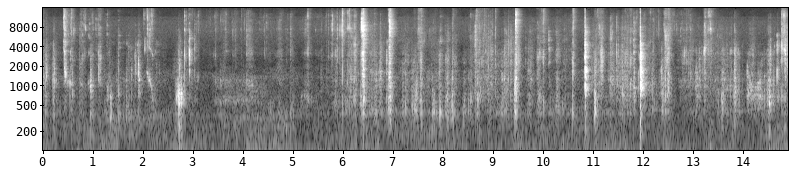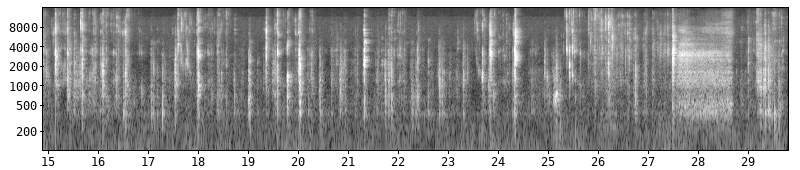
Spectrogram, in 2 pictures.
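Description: Close-miked chewing of crisp deep-fried dumplings: many sharp crunches and wet chewing sounds.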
